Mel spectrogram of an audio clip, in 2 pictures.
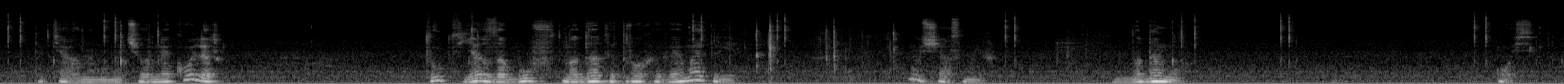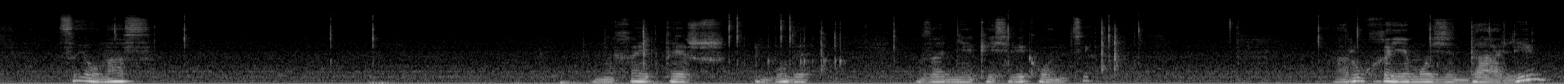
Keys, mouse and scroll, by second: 1.3 click, 1.9-4.8 middle drag, 7.1 click, 9.0 i, 13.1-22.3 right drag, 22.3 g, 23.7 click, 25.4-25.9 scroll down 1, 25.9-31.2 middle drag.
